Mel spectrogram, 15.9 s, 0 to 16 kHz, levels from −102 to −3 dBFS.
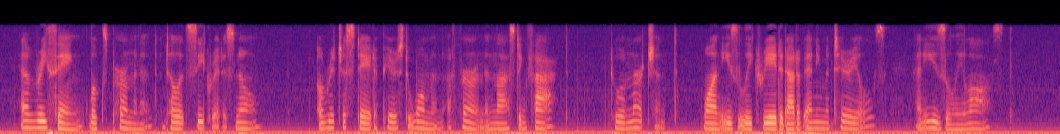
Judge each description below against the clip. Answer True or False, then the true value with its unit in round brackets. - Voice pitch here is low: False (165 Hz)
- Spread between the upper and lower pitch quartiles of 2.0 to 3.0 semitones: True (2.5 semitones)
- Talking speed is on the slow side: True (125 wpm)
